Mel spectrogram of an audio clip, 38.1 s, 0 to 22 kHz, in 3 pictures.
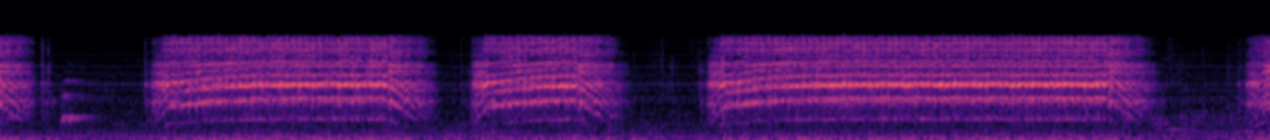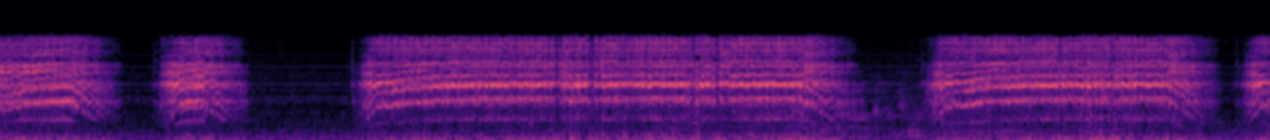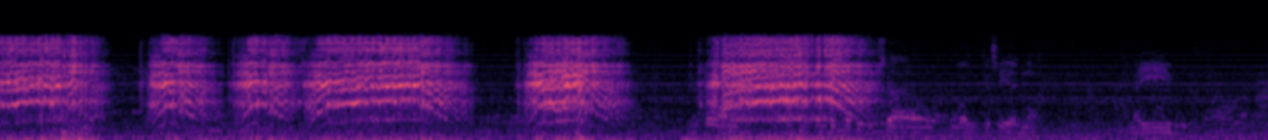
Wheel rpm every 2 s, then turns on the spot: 50, 140, 80, 60, 160, 110, 60, 30, 110, 160, 90, 120, 80, 60, 100, 60, 80, 10, 0.
none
